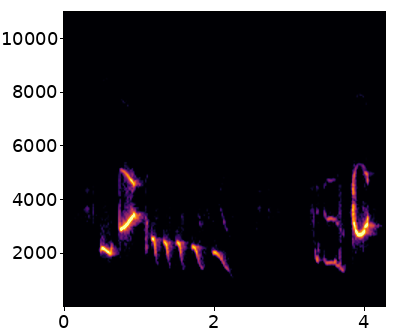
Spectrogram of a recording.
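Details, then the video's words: Common iora song, a tutor recording meant to provoke reluctant ioras into singing: a loud whistled upslur, then a run of six quick descending whistled notes, a pause, and a rising-falling whistled phrase near the end. "Masteran Burung Cipow/Sirtu||Bikin Sirtu Emosi"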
